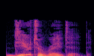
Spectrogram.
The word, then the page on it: deuterated: British English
